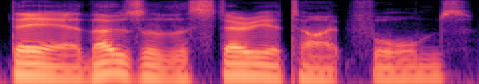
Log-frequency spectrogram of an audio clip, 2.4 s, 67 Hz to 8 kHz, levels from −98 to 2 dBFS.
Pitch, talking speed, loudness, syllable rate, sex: 95 Hz, 150 wpm, -19 LUFS, 5.4 syllables/s, male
